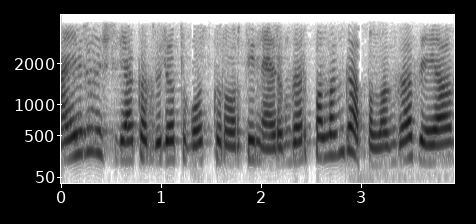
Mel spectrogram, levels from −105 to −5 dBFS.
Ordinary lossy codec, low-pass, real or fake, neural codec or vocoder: AAC, 24 kbps; 3.6 kHz; fake; vocoder, 44.1 kHz, 128 mel bands, Pupu-Vocoder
